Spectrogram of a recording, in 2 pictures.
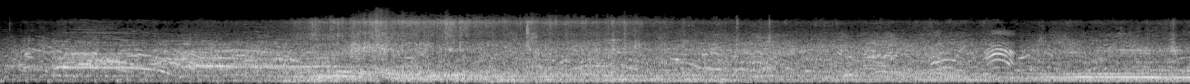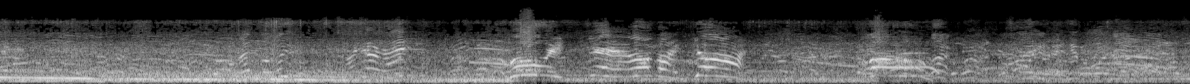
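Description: A crowd of spectators screams and shouts in panic close by.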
